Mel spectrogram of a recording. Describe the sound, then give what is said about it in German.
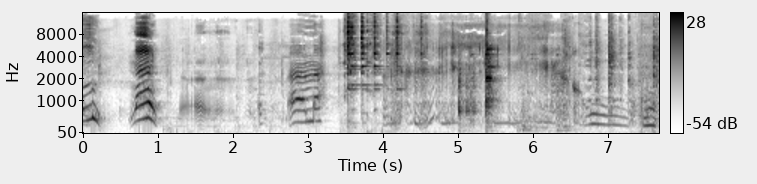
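A small child babbles and squeals while playing at cooking, then bangs a whisk against a pan, making a busy run of metallic clinks and clatters while the child keeps vocalizing underneath. “Kochen, ja. Eine Pfanne.”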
